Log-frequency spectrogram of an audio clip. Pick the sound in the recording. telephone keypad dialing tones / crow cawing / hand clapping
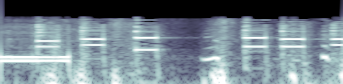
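telephone keypad dialing tones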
